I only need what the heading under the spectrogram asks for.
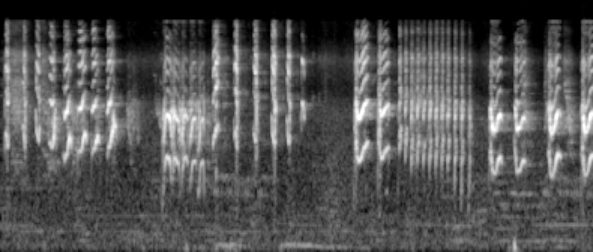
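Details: Long-tailed shrike in full morning song, used to lure other shrikes to reply. It gives varied repeated notes: even chip series, a scratchy phrase, a fast stuttering trill, and hooked whistled notes.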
